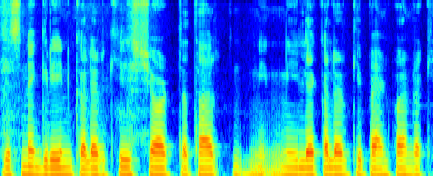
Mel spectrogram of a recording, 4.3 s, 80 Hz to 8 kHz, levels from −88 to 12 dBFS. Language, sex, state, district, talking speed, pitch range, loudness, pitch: Hindi, male, Jharkhand, Ranchi, 180 wpm, 115-120 Hz, -16 LUFS, 120 Hz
